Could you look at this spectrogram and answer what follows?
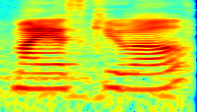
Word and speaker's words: MySQL: and today we have MySQL from Oracle, that's the right way to say it.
